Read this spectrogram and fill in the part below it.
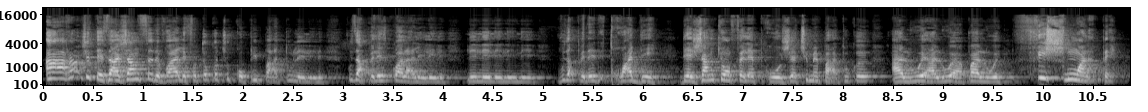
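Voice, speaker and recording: A woman's voice: a little fast, hardly any pauses. Scolding woman ranting online. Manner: scolding, mocking, swings between shouting and low muttering. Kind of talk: angry social media rant.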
